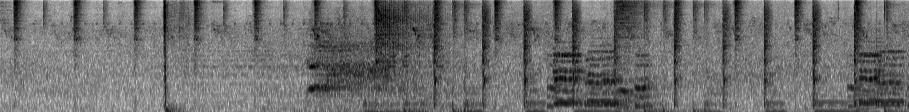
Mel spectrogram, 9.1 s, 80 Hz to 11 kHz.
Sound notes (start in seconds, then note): 3.0 Randy screams; 3.8 lighthearted music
